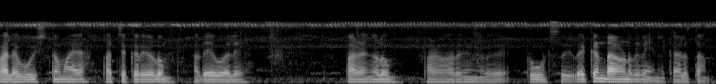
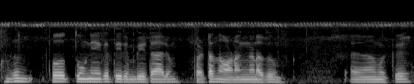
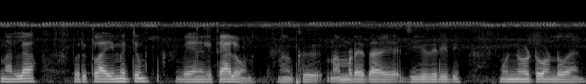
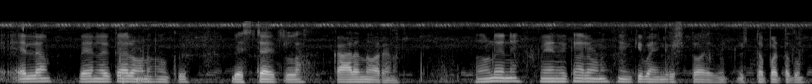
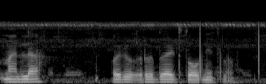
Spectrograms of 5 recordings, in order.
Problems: constant background noise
